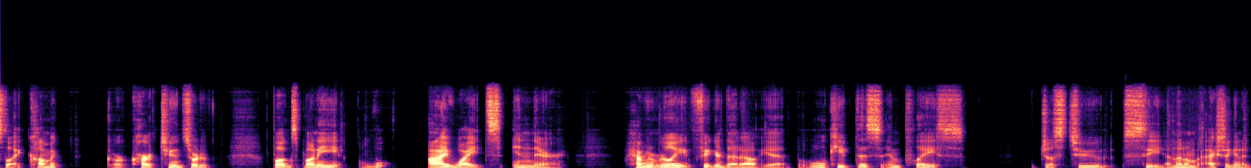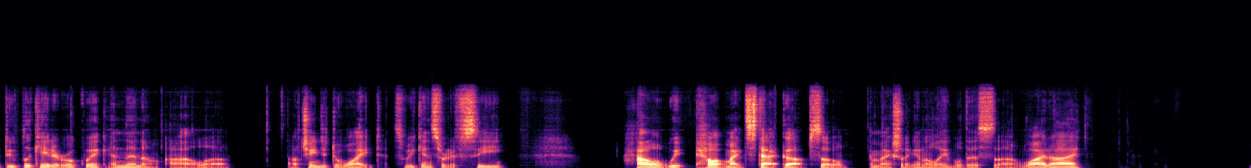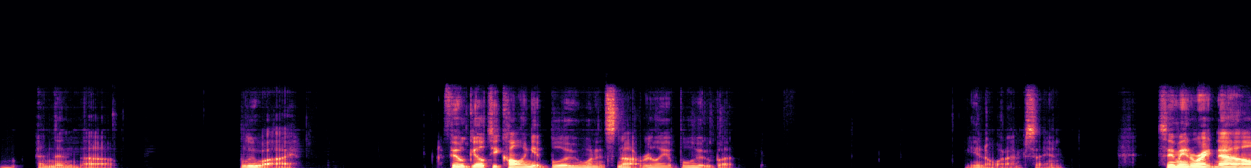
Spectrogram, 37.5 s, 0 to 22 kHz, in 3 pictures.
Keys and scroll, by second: 5.2 space, 11.5 super+j, 22.6-24.1 typing, 28.9-30.1 typing, 31.2 space, 31.9 e, 32.5 Return.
